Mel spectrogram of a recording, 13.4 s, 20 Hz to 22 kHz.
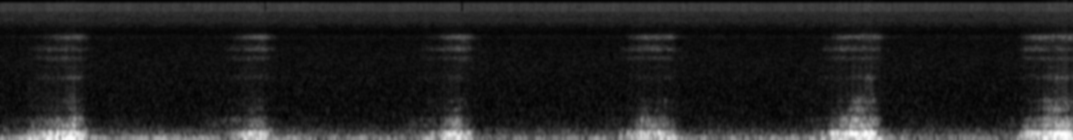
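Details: Six rattling low snores on inhalation during sleep, evenly spaced at about 24 breaths a minute, quiet between.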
